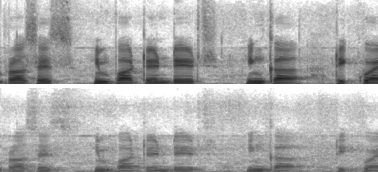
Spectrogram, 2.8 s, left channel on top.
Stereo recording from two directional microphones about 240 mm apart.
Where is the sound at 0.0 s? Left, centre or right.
Left.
